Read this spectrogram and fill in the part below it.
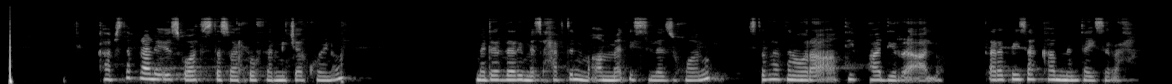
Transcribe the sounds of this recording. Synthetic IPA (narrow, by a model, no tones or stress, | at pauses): kʰaβzɨt̪ʰɐfɐlalɐjut͡sʼɨwat̪z̥ɨt̪ʰɐsɐɾħufɐɾnit͡ʃɐɾkʰo̞jno̞m | mɐd̪ɐɾd̪ɐɾimɐt͡sʼħaft̪ʰɨnmɨχʼɐmːɐt̪ʼisɨlɐzɨxo̞nu | zɨt̪ʰɐfat̪ɐnɐwɔɾa̰a̰ʔʼt̪ʰipʰad̪jɪɾʔa̰ʔa̰lːo | kʼɐɾɐpezakʰaβmɨnt̪ʰajɪsɨrːaħ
